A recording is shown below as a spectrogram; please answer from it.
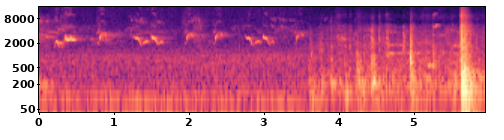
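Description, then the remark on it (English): Birds sing in a spring dawn chorus, with repeated chirping phrases over a steady outdoor hiss for the first few seconds. A few sharp knocks and clattering sounds follow near the end. “So in the spring, you go out for a dawn walk and the sound of birdsong is so overwhelming.”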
